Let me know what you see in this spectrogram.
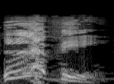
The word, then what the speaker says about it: Levi: The I in Hebrew is not a long I, it's a short I. Levi. The Lord is my shepherd, Rohi, R-O-H-I.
